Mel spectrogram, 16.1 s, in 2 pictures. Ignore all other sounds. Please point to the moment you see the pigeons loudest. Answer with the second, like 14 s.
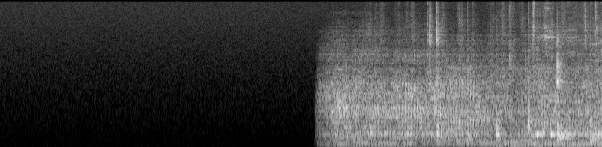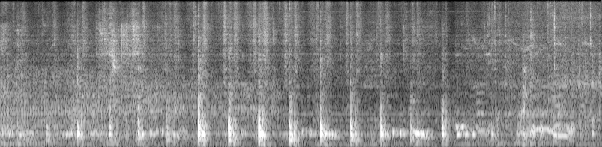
14 s.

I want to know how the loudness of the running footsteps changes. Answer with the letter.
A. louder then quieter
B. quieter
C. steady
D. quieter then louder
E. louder
A.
